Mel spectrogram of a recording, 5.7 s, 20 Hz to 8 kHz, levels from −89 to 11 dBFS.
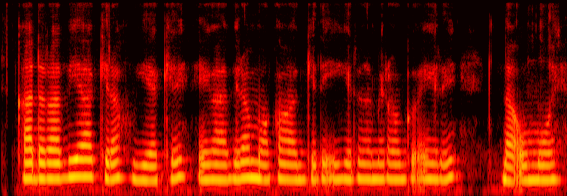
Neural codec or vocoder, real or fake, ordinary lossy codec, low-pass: codec, 16 kHz, 4.8 kbps, FACodec; fake; none; none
